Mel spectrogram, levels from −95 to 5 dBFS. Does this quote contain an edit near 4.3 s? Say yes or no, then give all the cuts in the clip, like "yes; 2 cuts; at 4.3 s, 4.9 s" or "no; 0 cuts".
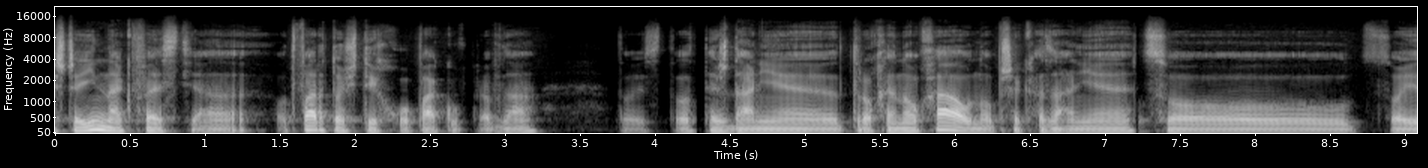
yes; 2 cuts; at 4.3 s, 7.2 s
